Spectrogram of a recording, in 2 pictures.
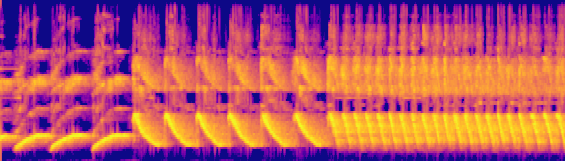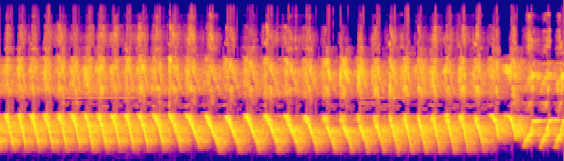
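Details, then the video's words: Canary song for provoking young canaries: rising whistles, a few loud downslurred notes, then a long fast series of sweeping chirps. "MASTERAN KENARI bikin KENARI PANAS EMOSI langsung gacor"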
